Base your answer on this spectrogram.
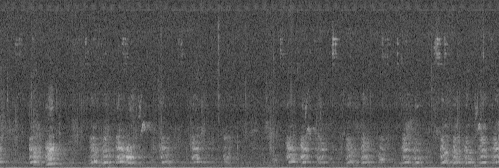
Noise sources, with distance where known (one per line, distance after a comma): dog barking or whining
